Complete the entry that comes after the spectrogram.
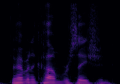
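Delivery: normal talking voice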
